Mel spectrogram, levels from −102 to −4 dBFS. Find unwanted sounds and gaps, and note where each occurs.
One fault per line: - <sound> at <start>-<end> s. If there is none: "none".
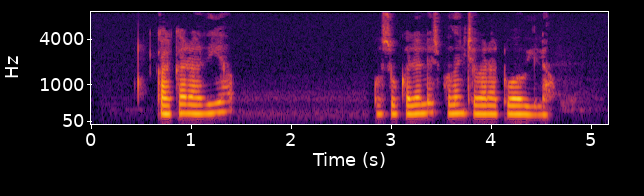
none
